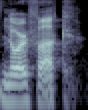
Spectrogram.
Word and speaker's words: Norfolk: But where Kip and Penelope continue to convince Justin Roberts that, no, actually, it is pronounced Norfolk.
